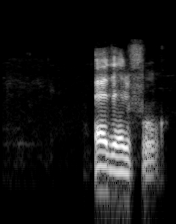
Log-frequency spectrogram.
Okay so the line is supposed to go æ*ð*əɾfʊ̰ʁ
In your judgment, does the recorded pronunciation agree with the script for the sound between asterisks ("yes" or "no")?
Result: yes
